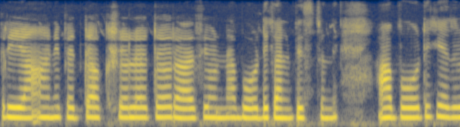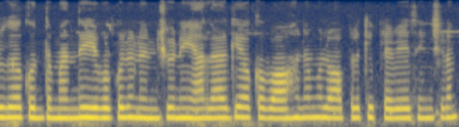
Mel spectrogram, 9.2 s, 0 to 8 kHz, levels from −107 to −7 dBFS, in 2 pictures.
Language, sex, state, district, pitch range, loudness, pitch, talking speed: Telugu, female, Andhra Pradesh, Chittoor, 225-235 Hz, -15 LUFS, 230 Hz, 135 wpm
